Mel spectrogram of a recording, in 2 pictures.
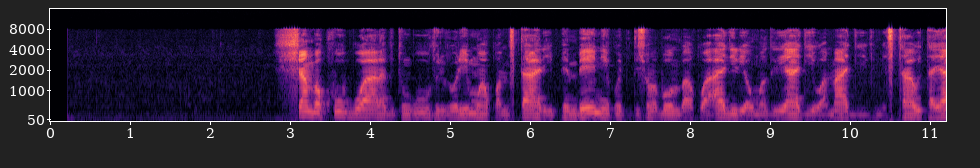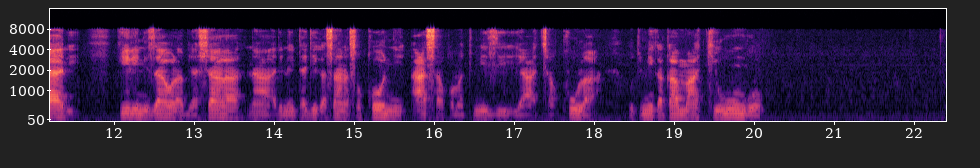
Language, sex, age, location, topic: Swahili, male, 18-24, Dar es Salaam, agriculture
